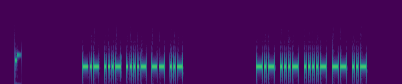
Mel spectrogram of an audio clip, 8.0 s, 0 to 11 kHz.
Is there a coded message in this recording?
Yes: Morse code from 1.6 to 7.3 s, heard as a keyed tone, about 31 wpm, 700 Hz. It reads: KV4MU KV4MU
